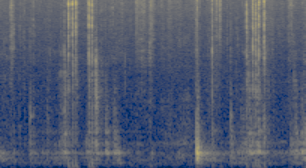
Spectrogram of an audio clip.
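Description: Ratchet loosening a fuel-tank strap bolt: two short runs of rapid pawl clicks, about a second in and again near the end, with a single sharp knock between them that is the loudest sound.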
